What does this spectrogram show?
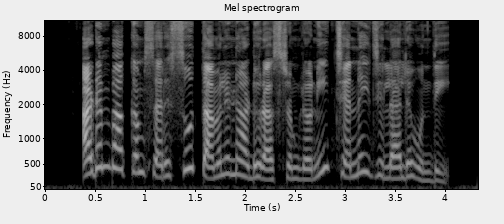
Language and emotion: Telugu, neutral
